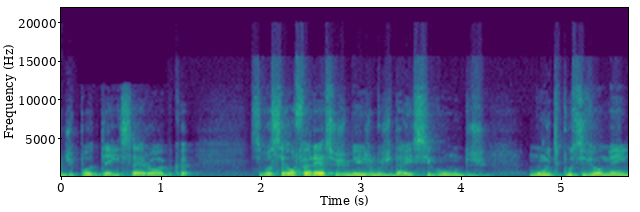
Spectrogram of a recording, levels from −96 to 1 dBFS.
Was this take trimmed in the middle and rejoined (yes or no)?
no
